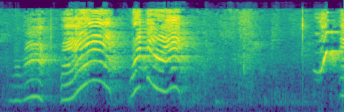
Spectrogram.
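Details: Pet parrot talking, imitating human words such as "mitthu" and "mummy"; a few quick speech-like phrases with bending harmonic tones fill the first two seconds, followed by a quiet pause and a short high squawk at the end.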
